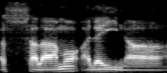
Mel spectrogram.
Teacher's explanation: नून पर फतह है, जबर है, और आगे अलिफ है। 2 सेकंड आवाज लंबी करके पढ़ेंगे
